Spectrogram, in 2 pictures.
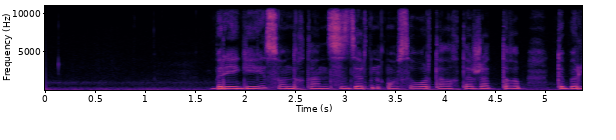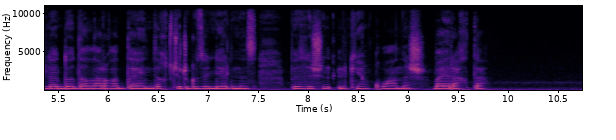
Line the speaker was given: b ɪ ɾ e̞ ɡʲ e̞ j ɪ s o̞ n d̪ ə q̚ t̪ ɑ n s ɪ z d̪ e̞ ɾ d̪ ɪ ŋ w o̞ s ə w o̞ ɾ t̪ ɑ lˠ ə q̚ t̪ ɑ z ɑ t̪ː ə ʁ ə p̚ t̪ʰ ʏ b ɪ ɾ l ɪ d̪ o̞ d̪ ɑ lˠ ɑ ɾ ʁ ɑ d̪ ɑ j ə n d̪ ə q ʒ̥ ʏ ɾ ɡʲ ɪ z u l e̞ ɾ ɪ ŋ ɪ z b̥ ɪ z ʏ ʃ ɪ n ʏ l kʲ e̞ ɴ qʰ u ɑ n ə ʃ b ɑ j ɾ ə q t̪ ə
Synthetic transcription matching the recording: b ɪ ɾ e̞ ɡʲ e̞ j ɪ s o̞ n d̪ ə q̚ t̪ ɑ n s ɪ z d̪ e̞ ɾ d̪ ɪ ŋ w o̞ s ə w o̞ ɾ t̪ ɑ lˠ ə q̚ t̪ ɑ ʒ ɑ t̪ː ə ʁ ə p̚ t̪ʰ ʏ b ɪ ɾ l ɪ d̪ o̞ d̪ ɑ lˠ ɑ ɾ ʁ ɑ d̪ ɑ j ə n d̪ ə q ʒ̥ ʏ ɾ ɡʲ ɪ z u l e̞ ɾ ɪ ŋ ɪ z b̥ ɪ z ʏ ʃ ɪ n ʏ l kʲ e̞ ɴ qʰ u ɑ n ə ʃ b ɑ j ɾ ɑ q t̪ ə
